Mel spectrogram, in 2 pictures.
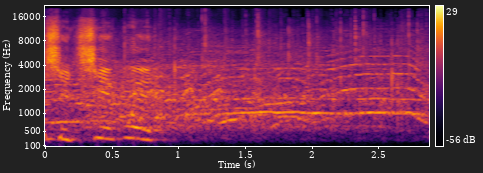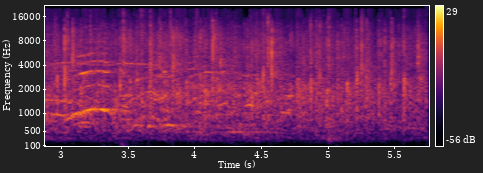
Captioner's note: audience applauding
